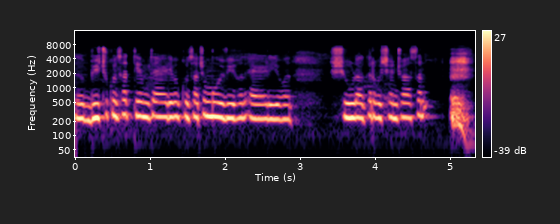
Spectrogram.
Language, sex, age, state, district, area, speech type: Kashmiri, female, 30-45, Jammu and Kashmir, Shopian, rural, spontaneous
